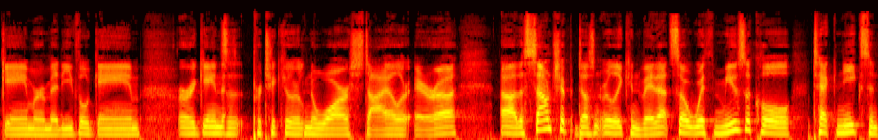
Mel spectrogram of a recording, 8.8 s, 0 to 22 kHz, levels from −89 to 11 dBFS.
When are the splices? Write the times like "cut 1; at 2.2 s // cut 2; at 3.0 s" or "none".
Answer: cut 1; at 1.8 s // cut 2; at 2.2 s // cut 3; at 3.0 s // cut 4; at 5.7 s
